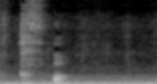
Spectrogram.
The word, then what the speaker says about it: Casbah: So Casbah, which is the right pronunciation, means bamboo tree, okay?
